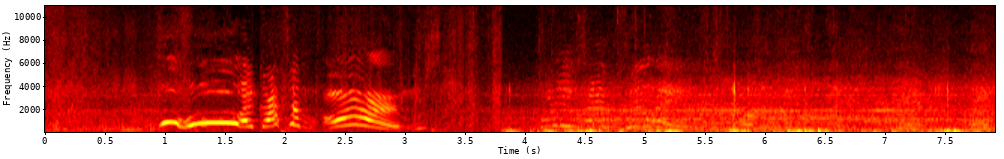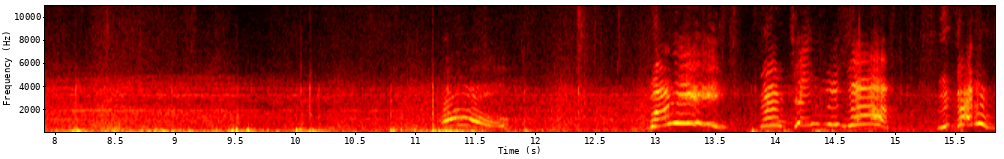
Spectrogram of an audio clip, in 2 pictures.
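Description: A young child squeals and shouts excitedly outdoors.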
